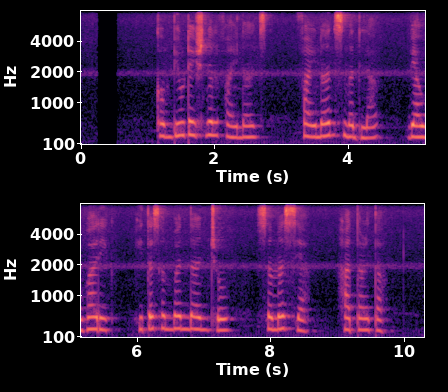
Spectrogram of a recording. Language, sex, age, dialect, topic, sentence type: Marathi, female, 18-24, Southern Konkan, banking, statement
